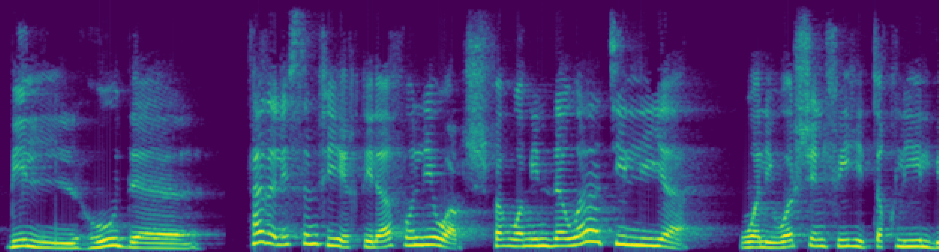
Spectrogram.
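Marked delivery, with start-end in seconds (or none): 0.1-1.7 بالهدى with a clear damma on the ه; slow tajweed demo. Shown as a demonstration. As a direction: recite بالهدى slowly. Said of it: "وتم ضمة الهاء". (تلاوة بطيئة مع ضمة الهاء)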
